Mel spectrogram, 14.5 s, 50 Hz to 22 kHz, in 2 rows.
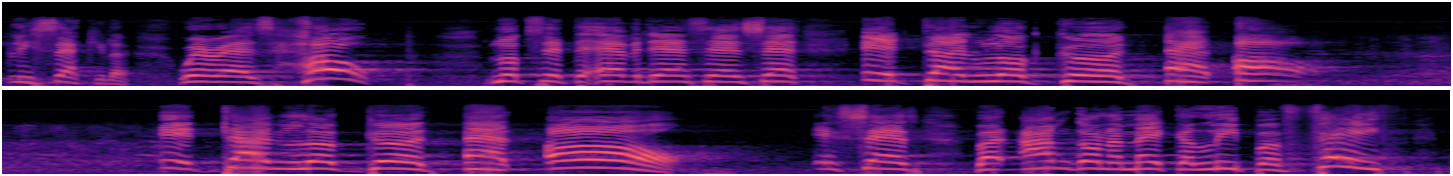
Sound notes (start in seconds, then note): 6.8 laughter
